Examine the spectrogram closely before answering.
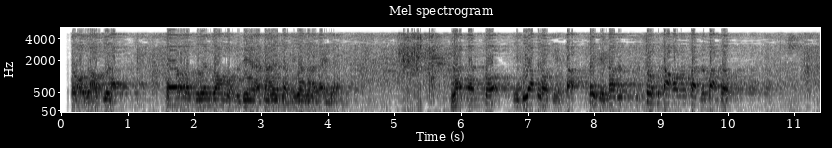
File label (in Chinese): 上課錄音; reading Moving battery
